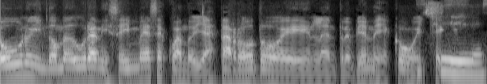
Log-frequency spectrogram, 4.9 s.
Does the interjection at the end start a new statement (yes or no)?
yes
